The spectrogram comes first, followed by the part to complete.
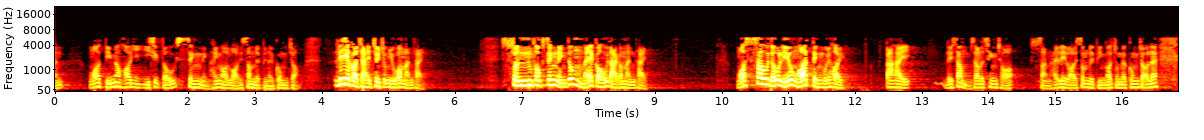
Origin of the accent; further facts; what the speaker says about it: Hong Kong; now in Taiwan; 即我自己在台湾，如果有一个香港的上司，我又是香港人，应该或多或少应该方便一点。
